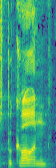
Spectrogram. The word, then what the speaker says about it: pecan: It's like saying of a tree, apple tree, pecan tree, and that's the correct way to pronounce pecan, you know, because we're from Texas, we understand, is that tree has a disposition, orientation, or you could say a spirit.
